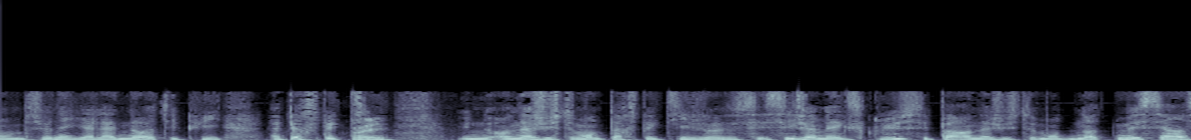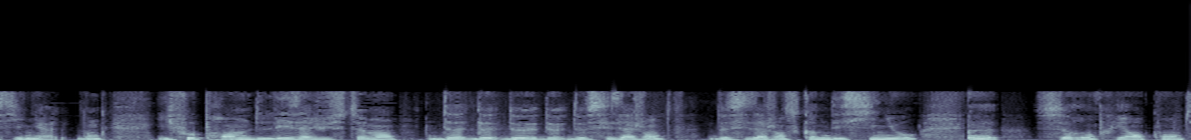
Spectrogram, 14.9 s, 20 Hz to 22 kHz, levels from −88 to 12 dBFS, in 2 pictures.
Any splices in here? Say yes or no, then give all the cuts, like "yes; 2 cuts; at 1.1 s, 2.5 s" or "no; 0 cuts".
yes; 2 cuts; at 10.0 s, 13.5 s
